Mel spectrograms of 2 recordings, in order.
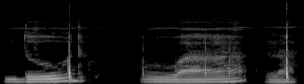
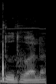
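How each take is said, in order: First: A short pause separates the two words. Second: The two words run together without a pause. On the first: "इसको अगर हम सब तोड़ दें" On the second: "हम जोर से बोले दूध वाला"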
